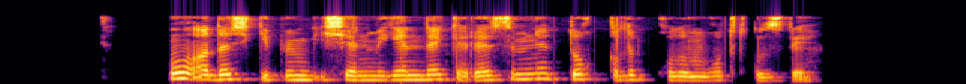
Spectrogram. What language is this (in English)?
Uyghur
